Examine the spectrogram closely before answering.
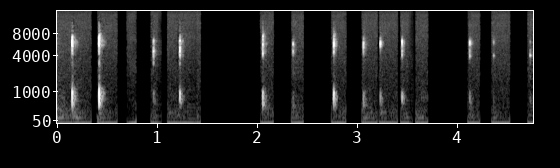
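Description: Faint, irregular clicks of a stylus tapping on a tablet while handwriting, about a dozen over the few seconds, in otherwise near silence.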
